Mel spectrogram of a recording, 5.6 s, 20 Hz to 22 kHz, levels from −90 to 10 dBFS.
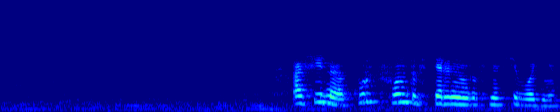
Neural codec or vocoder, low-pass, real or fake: none; 3.6 kHz; real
